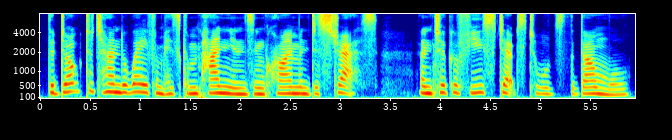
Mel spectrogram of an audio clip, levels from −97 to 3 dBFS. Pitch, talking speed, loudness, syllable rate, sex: 230 Hz, 190 wpm, -17 LUFS, 5.4 syllables/s, female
